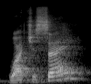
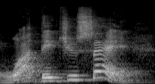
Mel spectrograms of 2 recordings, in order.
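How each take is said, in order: First: The word did is reduced away almost completely. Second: Every word, including did, is fully pronounced. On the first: "They will just reply" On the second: "Normally people will not say"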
